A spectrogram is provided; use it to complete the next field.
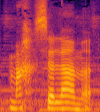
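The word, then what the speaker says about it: مع السلامة: Ma, do you remember the a sound that we've talked about in previous episodes? So it's ma. Ma. Ma. Ma. As-salama. As-salama. So ma-salama. Ma-salama.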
